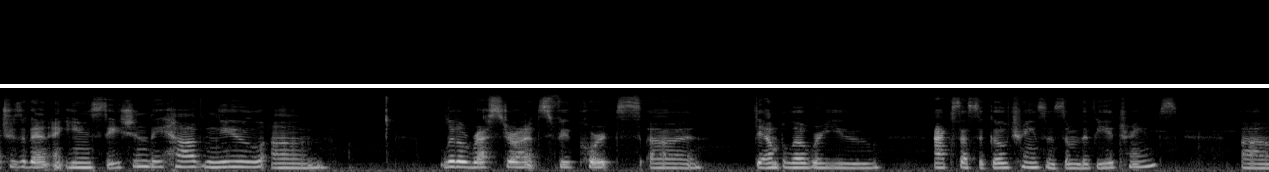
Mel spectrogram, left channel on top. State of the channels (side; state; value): left; silent; digital silence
